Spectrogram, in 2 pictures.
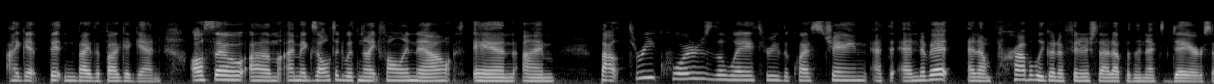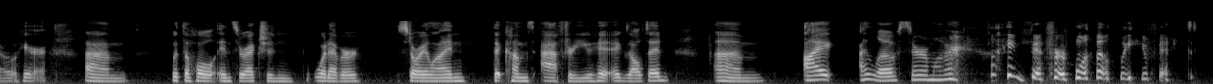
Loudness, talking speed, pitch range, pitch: -23 LUFS, 175 wpm, 160-200 Hz, 170 Hz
